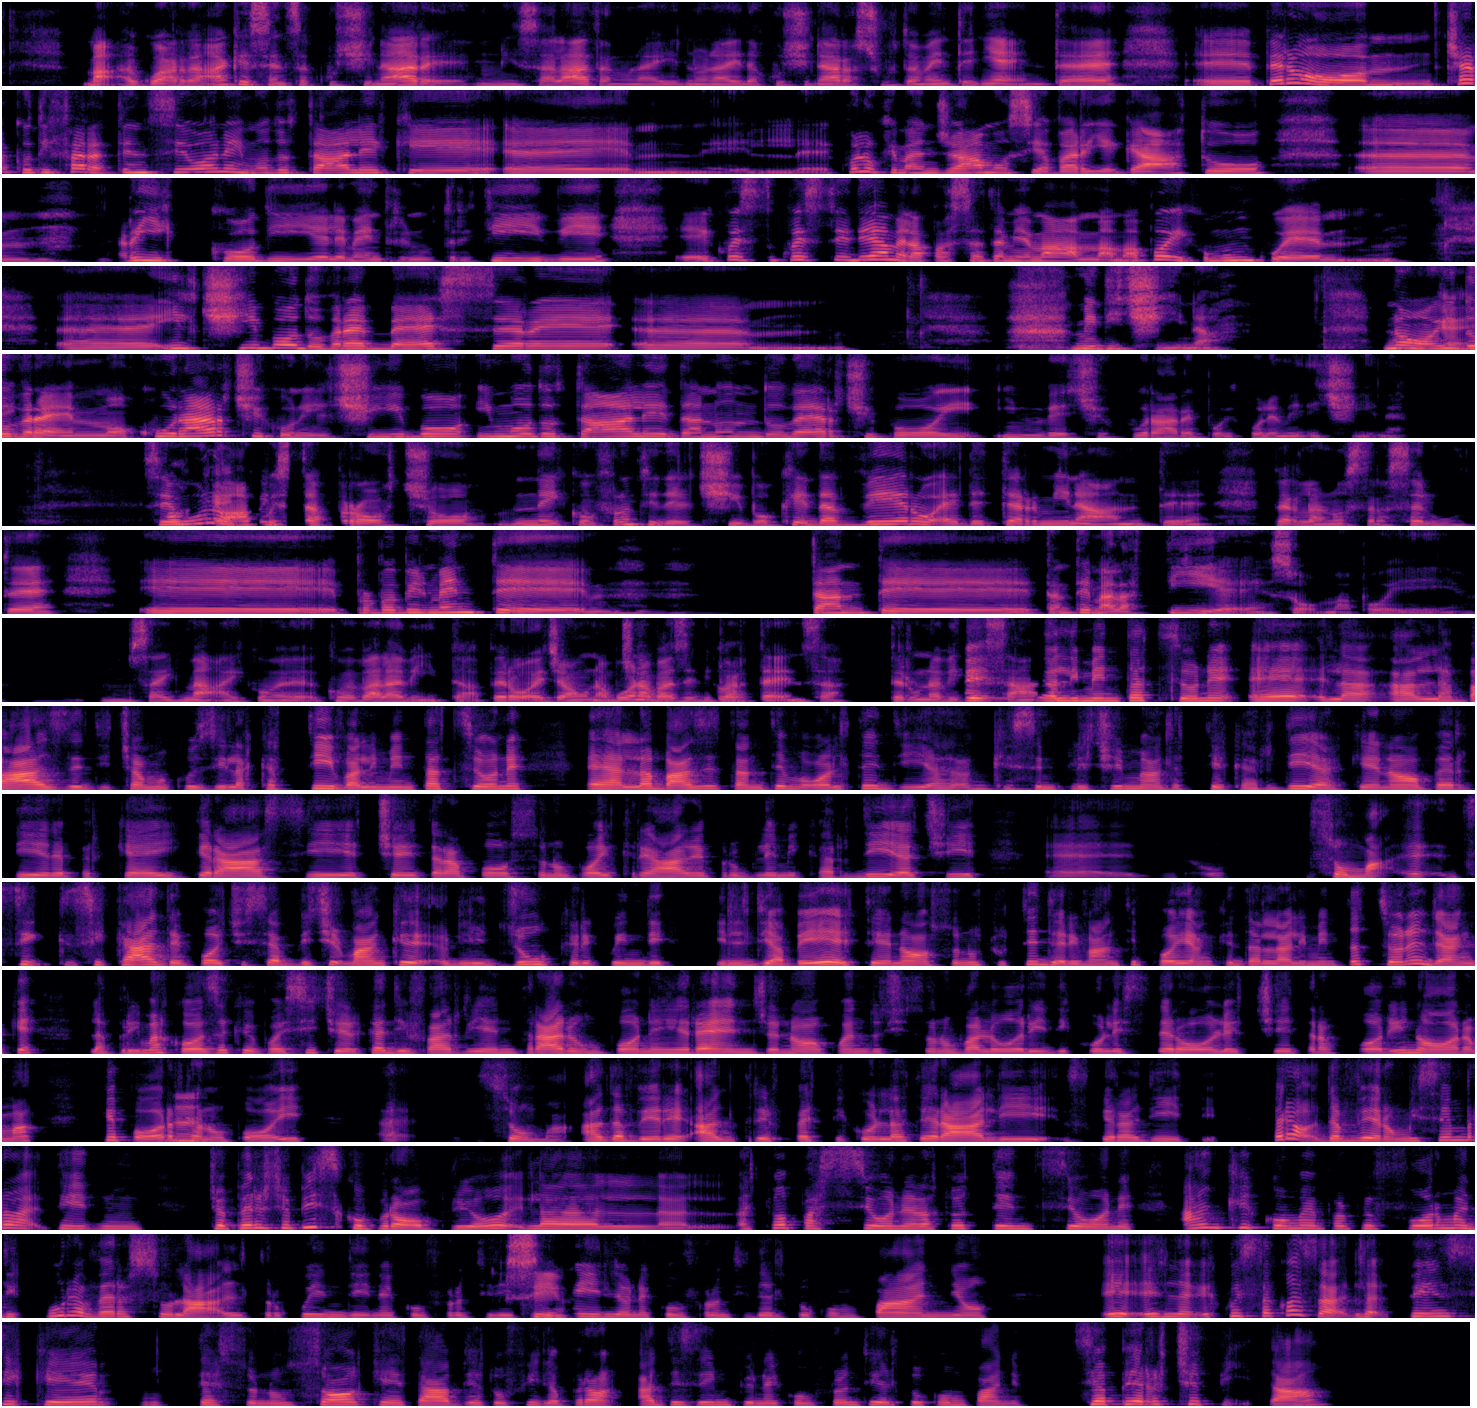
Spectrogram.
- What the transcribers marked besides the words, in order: other background noise; "elementi" said as "elementri"; sigh; "insomma" said as "nsomma"; in English: "range"; "insomma" said as "nsomma"; "cioè" said as "ceh"; "proprio" said as "propio"
- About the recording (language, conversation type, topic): Italian, podcast, Cosa significa per te nutrire gli altri a tavola?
